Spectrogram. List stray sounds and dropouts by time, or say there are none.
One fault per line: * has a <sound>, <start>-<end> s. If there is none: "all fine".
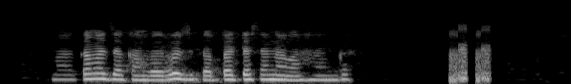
* has a laugh, 4.5-4.9 s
